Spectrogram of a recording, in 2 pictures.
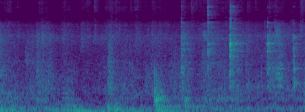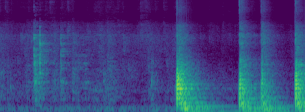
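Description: Hammer blows on a nail going into a wooden framing board: four sharp strikes in quick succession near the end, after a few seconds of faint knocks and rustling as the board is handled.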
